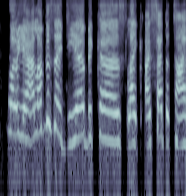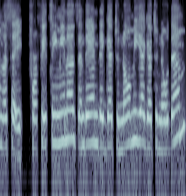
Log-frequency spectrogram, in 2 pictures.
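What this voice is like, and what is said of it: Non-native English accent. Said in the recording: “still working on my accent”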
